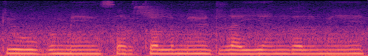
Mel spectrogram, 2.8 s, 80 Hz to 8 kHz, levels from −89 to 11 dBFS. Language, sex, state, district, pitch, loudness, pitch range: Hindi, female, Punjab, Fazilka, 205 Hz, -14 LUFS, 200-210 Hz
